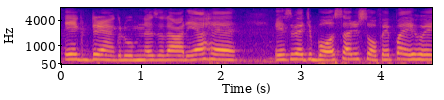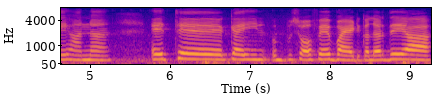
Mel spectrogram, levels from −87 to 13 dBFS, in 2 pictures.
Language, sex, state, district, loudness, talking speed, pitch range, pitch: Punjabi, female, Punjab, Kapurthala, -14 LUFS, 140 wpm, 235-270 Hz, 255 Hz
